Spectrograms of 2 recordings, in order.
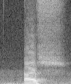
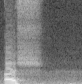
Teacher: اس کے بعد اگلی جو صفت ہے تفشی، یہ شین میں پائی جاتی ہے. شین کی ادائی میں آواز منہ میں پھیلتی ہے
